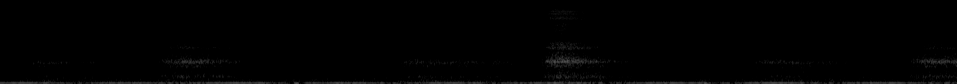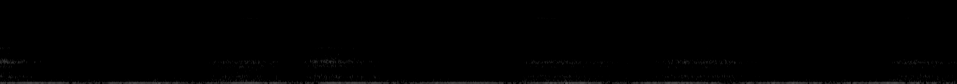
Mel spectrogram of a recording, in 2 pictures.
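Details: Snoring ASMR recording of a sleeper: soft, snorting nasal breaths in a steady rhythm over a low background hum, light snoring.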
